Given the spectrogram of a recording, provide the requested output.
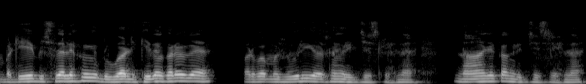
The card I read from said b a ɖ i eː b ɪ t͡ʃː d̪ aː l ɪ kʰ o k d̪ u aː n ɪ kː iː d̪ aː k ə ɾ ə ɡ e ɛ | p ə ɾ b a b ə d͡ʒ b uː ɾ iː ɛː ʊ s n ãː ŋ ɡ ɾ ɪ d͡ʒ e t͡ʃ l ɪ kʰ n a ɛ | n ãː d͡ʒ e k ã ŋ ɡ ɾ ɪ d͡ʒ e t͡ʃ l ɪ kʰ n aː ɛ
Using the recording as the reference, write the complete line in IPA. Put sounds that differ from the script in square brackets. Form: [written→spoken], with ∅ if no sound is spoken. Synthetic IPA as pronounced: b [a→ə] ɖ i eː b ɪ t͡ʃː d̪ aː l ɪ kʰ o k d̪ u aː n ɪ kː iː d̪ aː k ə ɾ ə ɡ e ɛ | p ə ɾ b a [b→m] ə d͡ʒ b uː ɾ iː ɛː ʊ s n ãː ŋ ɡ ɾ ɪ d͡ʒ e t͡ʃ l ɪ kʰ n a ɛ | n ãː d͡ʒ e k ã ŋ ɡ ɾ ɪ d͡ʒ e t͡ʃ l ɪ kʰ n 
